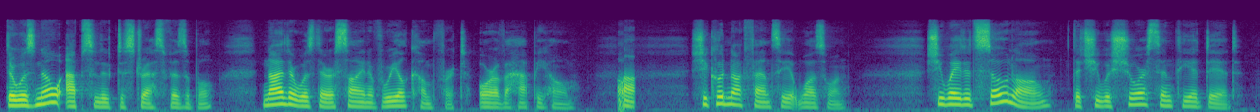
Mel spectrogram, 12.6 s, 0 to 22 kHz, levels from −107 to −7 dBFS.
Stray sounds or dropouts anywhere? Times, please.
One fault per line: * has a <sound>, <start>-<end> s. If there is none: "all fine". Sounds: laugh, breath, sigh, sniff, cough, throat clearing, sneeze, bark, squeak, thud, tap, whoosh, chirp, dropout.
* has a laugh, 6.2-6.4 s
